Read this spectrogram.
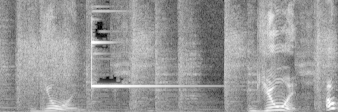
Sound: bell chiming

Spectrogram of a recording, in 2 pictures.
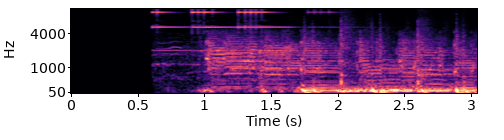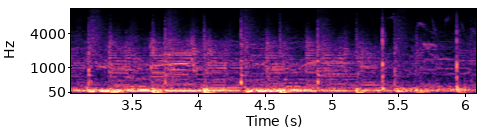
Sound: bicycle bell dinging; 1950s rockabilly music

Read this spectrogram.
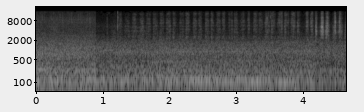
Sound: scratching noises

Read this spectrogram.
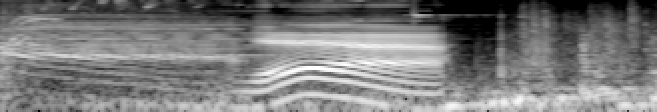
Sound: voiceover

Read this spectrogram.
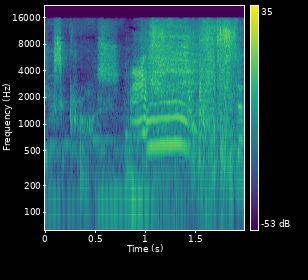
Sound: marge grunts

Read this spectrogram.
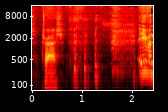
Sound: chuckles

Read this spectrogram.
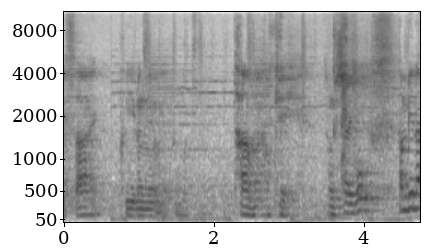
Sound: speaking in Korean

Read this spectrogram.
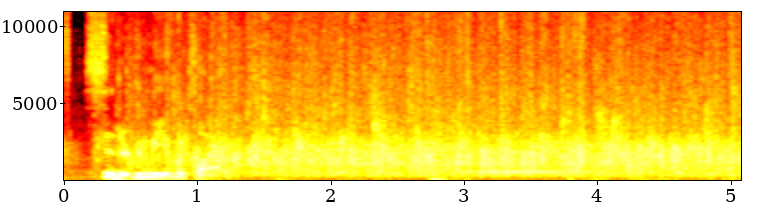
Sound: applause

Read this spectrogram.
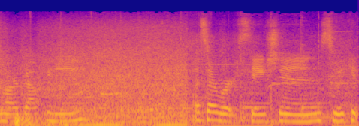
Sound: ocean waves

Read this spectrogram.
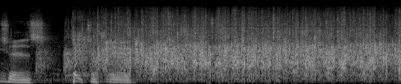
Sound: applause

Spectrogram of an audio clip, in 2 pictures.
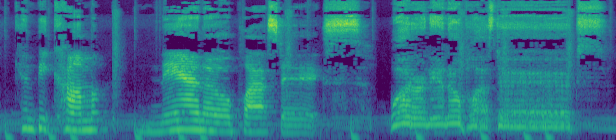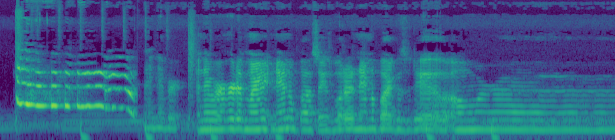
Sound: screams

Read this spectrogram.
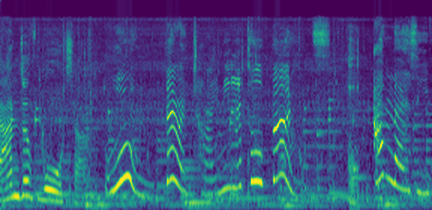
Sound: snorts

